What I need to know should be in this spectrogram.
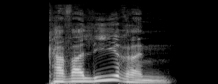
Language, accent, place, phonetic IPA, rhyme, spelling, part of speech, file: German, Germany, Berlin, [kavaˈliːʁən], -iːʁən, Kavalieren, noun, De-Kavalieren.ogg
- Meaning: dative plural of Kavalier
